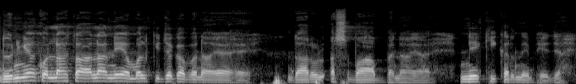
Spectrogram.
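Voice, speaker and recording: A man at medium pitch, with lively intonation and big swings in loudness. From Pakistan. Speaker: Islamic scholar and preacher. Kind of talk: Islamic sermon (bayan) to a congregation. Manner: passionate, emphatic, preaching tone.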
